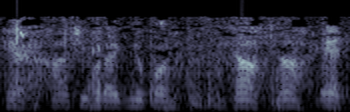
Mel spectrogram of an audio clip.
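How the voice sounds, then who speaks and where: A man voicing a hesitant, fussy doctor with a high voice for a man. He sits under steady hiss on an old radio drama. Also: a little fast, highs cut off, lightly acted. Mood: fussing. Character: fussy, cautious male doctor. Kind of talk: 1950s radio drama acting. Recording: hissy old radio recording.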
